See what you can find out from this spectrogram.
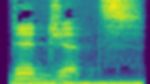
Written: digits

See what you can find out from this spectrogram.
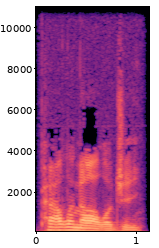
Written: palynology

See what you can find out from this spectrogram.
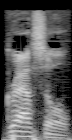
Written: gracile

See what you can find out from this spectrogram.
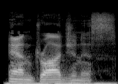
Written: androgynous

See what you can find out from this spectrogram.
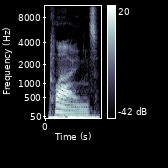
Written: clines

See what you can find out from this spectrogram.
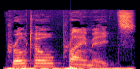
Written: proto-primates

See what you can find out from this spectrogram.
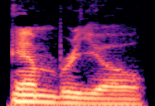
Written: embryo

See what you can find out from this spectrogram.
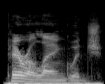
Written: paralanguage

